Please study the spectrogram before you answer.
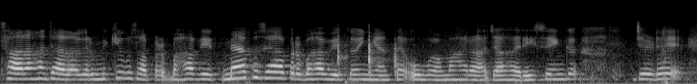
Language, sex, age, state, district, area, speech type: Dogri, female, 18-30, Jammu and Kashmir, Kathua, rural, spontaneous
